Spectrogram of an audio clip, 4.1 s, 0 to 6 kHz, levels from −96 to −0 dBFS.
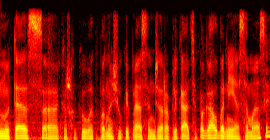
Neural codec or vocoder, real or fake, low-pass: none; real; 5.4 kHz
